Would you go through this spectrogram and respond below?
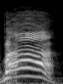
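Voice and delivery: high, loud startled cry; startled yell. Acted. Guards startled by a stranger in the dark, loud yelp. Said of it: "They jump and their weapons fall".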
